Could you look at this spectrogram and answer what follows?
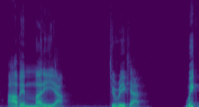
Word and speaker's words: Ave Maria: The correct pronunciation of these words is Ave Maria.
